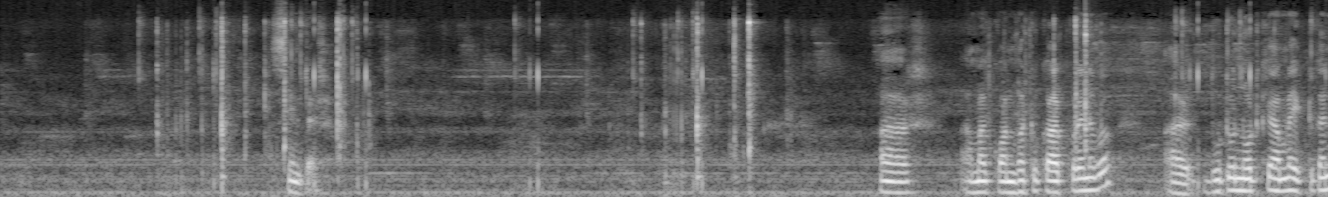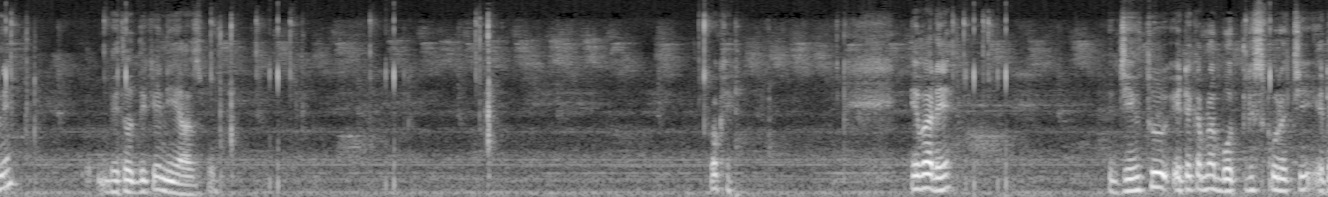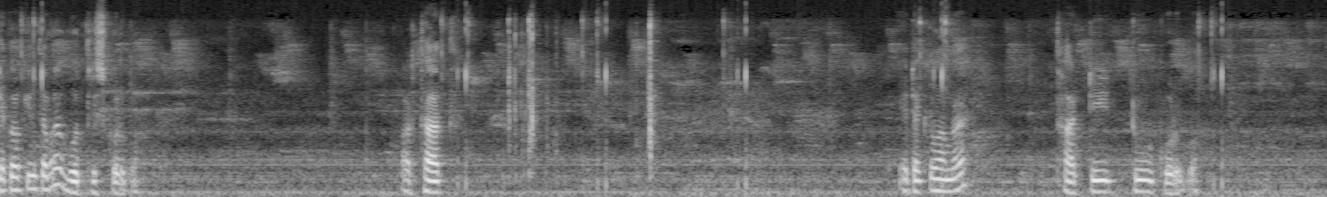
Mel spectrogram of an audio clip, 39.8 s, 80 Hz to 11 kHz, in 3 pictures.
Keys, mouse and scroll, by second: 2.7 c, 3.0 click, 4.0 scroll up 1, 5.2-6.8 drag, 7.4 c, 7.6-8.0 scroll down 1, 9.7-10.6 scroll up 2, 10.6 ctrl+q, 11.8-18.7 drag, 18.7 scroll down 1, 22.8 click, 23.9 scroll up 1, 25.8 click, 27.7 scroll down 1, 29.2-29.7 scroll up 1, 31.0 click, 31.7 ctrl+z, 32.4-35.8 alt+drag, 35.8 right click, 38.6 click.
